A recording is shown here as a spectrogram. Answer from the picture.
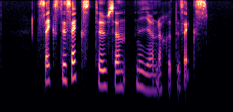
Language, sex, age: Swedish, female, 26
